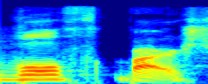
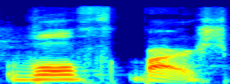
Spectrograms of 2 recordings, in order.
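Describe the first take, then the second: First: The surname is said as 'Barsh'. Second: The same.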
